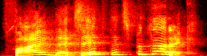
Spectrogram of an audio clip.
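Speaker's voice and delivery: loud, high scoffing disbelief; mock outrage. Real, not acted. Host teasing his cameraman about the count, mock outrage. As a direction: scoff at the tiny number. Mocking the low F-bomb count.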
